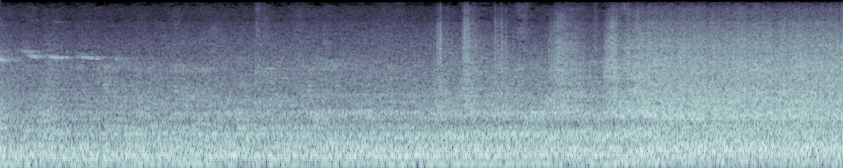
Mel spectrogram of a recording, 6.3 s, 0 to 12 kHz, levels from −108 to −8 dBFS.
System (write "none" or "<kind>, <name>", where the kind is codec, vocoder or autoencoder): vocoder, Vocos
